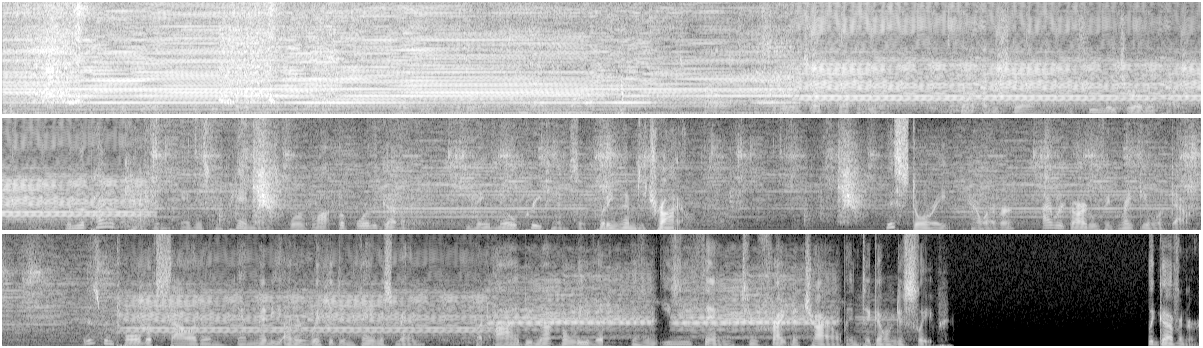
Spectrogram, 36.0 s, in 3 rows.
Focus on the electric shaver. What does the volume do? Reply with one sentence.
The volume of the electric shaver goes down.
